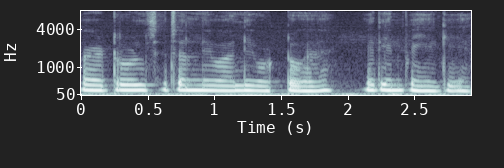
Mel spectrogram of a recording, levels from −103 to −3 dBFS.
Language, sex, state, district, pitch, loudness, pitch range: Hindi, male, Bihar, Vaishali, 180 Hz, -13 LUFS, 170-190 Hz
